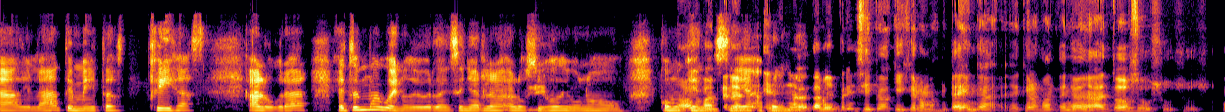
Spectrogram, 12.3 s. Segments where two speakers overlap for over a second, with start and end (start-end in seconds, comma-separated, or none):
6.7-8.1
